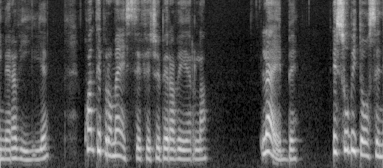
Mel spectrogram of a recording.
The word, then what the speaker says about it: averla: Si pronuncia averla con la E aperta, come quella che utilizziamo quando pronunciamo la terza persona singolare del verbo essere.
